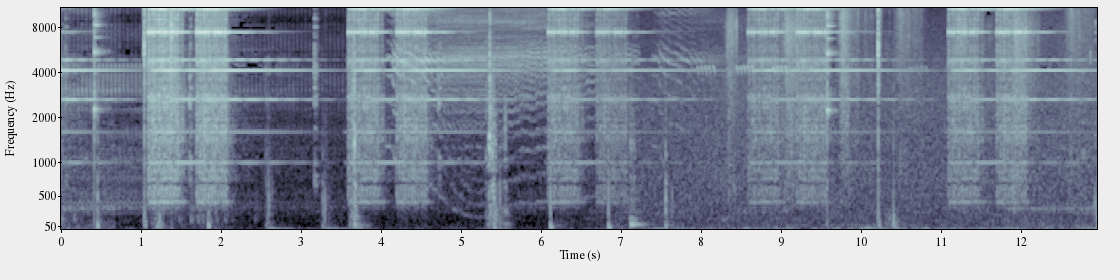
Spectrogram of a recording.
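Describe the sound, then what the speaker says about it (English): A telephone rings in bursts in the horror game MOR, repeated clanging bell rings separated by short gaps, loud and close, with other faint game noises between the rings. "Don't pick up the phone."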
